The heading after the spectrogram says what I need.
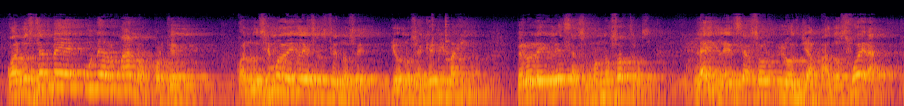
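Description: Earnest male preacher, somewhat high voice, heavy room echo. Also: mellow. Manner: earnest, addresses listeners as "hermano". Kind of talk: sermon. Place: church. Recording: echoey church hall from a distant mic.

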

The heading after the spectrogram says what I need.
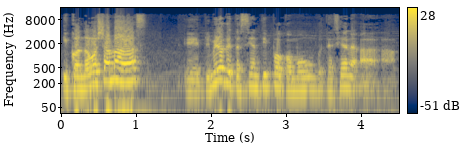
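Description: A young Argentine man telling stories on a radio show, animated and quick to mimic the people in them. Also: a little high. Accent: Argentine Spanish. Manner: animated storyteller, mimics callers. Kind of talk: casual banter, storytelling.

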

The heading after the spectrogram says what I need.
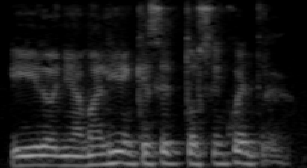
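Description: A man's voice: mid-range voice, steady tone, quick pace. A man with a Colombian accent interviewing in a casual, informal way, often checking with short tag questions. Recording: noisy remote call with clicks.

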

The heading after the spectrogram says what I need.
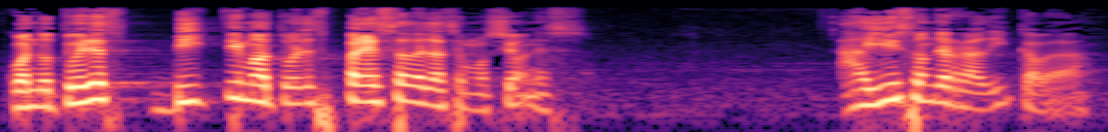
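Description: A man's voice: high voice, normal speed, fairly bright tone. A man, preaching a sermon in a chatty, story-telling way from the pulpit of a church. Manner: conversational preaching, chatty asides and personal stories. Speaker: pastor. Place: church hall. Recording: long church-hall reverb.

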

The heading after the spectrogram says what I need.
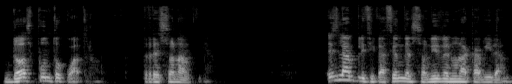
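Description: A man's voice: medium pitch, normal speed, a little mellow, husky. A man reading study notes aloud for a teaching exam, in terse, list-like phrases with short headings.

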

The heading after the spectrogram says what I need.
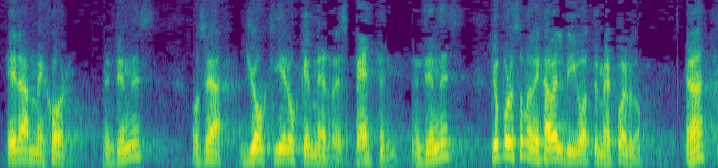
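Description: A man giving a motivational seminar talk as a network marketing trainer, chatting with constant tag questions and acting out examples. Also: sits high. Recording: echoey hall, dull lo-fi sound.

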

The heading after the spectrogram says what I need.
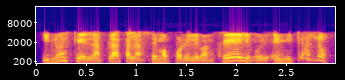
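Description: A man's voice: a little high, fast talker. A man in his thirties with an Argentine accent, preaching a humorous, digressive sermon to a conference crowd. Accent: Argentine Spanish. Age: 30s. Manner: animated, digressive storytelling. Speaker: pastor. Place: conference hall. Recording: tinny lo-fi recording with faint noise.

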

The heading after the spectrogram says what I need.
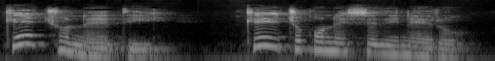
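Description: A woman voicing a panicked middle-aged husband who shouts in rising alarm. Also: medium pitch, wildly swooping pitch, a little fast. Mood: frantic.

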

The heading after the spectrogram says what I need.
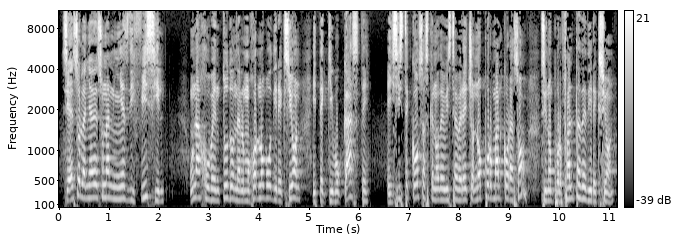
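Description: Male speaker, motivational seminar style, a bit high-pitched, keeps asking the room questions. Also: normal speed. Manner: rhetorical questions to the audience, acts out quoted voices. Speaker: network marketing speaker. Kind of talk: motivational talk to a live audience.

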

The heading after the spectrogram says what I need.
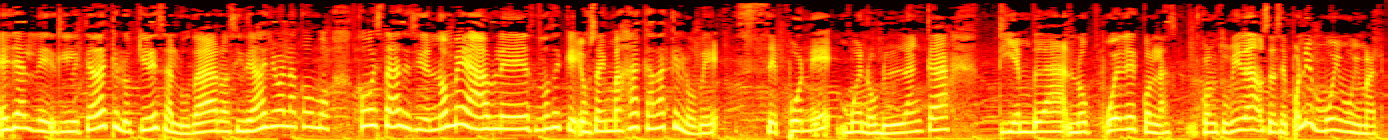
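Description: A woman casually recapping a webtoon plot, animated and full of fillers. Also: on the high side, moderate pace. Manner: animated, acts out quotes, fills with este.

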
